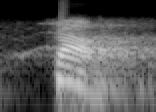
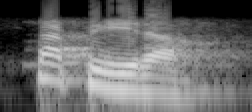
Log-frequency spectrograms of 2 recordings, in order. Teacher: दांतों में जीभ को दबाया जाएगा तब ये सा निकलेगा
